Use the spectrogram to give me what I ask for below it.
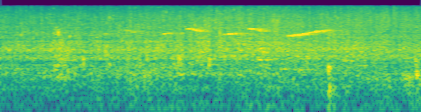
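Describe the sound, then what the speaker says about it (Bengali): Water poured into a pan of boiled moong dal while cooking village-style papaya moong dal, a steady, close, bright hissing splash that lasts throughout. "তার সাথে আমি অল্প একটু জল দিয়ে দিচ্ছি।"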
